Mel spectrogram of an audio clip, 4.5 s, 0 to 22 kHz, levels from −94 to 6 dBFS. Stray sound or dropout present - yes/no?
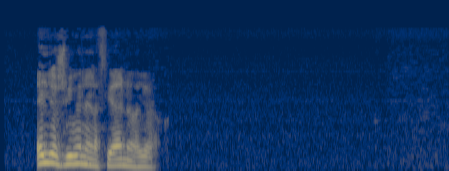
no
